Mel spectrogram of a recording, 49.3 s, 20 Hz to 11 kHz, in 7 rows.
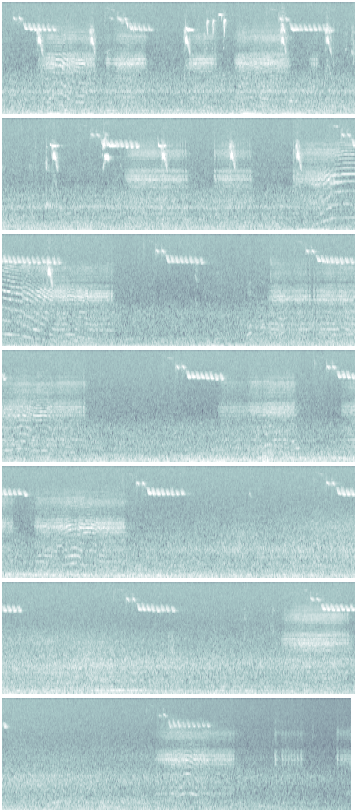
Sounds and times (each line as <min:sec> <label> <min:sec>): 0:00.0 traffic noise 0:49.3
0:00.2 birds 0:07.2
0:07.9 birds 0:12.2
0:12.8 birds 0:16.4
0:19.0 birds 0:22.9
0:24.6 birds 0:32.0
0:40.7 birds 0:42.6
0:45.4 birds 0:47.1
